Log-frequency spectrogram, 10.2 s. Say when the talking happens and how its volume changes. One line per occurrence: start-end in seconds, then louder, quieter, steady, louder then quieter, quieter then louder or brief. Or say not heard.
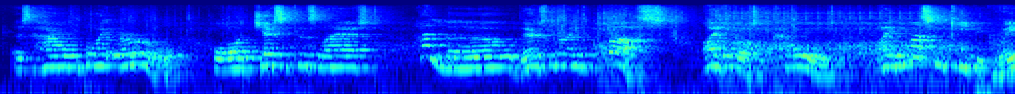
0.1-10.1 steady.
